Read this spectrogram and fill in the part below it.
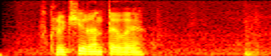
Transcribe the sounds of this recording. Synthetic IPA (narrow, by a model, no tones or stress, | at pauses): fklʲʉt͡ɕiɾɛnt̪ɛvɛ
